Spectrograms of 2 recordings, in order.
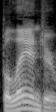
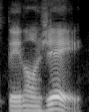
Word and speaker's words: Belanger: name is Jeff Belanger, which is how I pronounce it here in the United States. However, it's a French name. And when in France or Canada, I pronounce it like the locals, which is Belanger.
